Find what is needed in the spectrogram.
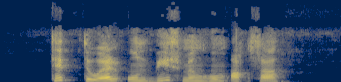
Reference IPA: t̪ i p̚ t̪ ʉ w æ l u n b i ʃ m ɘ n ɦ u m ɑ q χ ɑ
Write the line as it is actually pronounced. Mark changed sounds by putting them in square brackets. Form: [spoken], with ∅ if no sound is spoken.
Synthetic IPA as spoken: t̪ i p̚ t̪ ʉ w æ l u n b i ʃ m ɘ [ŋ] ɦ u m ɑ q [s] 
